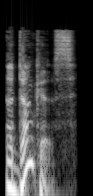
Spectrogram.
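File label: "aduncous", British English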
